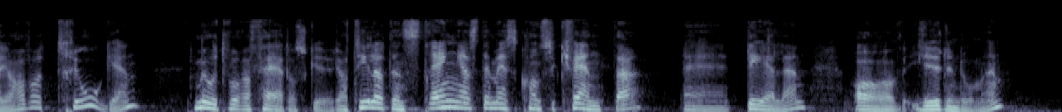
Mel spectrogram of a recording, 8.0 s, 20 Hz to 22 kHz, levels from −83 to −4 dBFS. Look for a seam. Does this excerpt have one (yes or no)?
no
